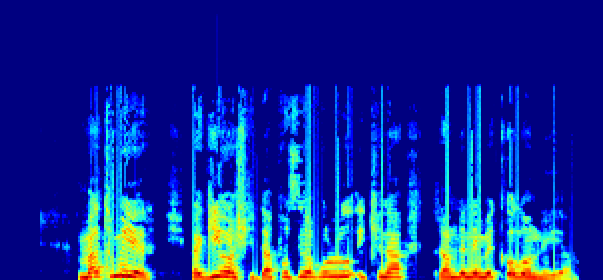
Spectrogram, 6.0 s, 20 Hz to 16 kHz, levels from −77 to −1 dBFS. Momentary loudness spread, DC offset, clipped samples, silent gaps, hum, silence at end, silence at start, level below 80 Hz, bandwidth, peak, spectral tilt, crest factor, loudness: 8 LU; under 0.1%; under 0.1%; 4.27-4.31 s; none; 0.3 s; 0.8 s; -46 dBFS; 11 kHz; 0 dBFS; -6.5 dB/octave; 14 dB; -13 LUFS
